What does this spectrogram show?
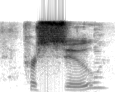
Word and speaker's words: pursue: All right, let's go to the word pursue. Pursue, stress at the end.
